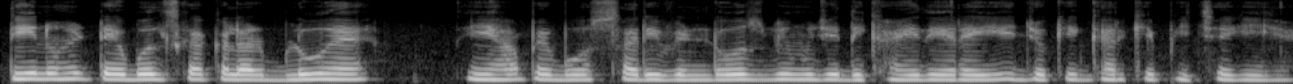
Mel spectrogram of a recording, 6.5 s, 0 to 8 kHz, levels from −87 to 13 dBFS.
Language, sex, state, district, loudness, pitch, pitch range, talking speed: Hindi, male, Rajasthan, Jaipur, -15 LUFS, 180 Hz, 175-185 Hz, 225 wpm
